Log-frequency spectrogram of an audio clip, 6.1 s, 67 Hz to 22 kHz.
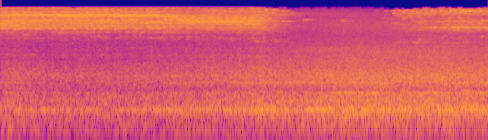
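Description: N700 Series Shinkansen train moving slowly along the platform, with steady running noise and an electric hum. A high hiss cuts off a little past halfway, and the hum grows stronger near the end.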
